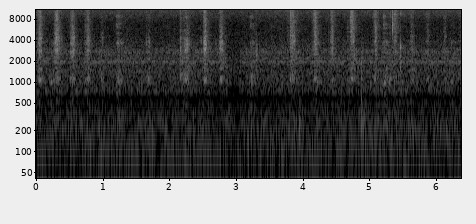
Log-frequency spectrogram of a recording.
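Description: Faint, scratchy ticks of a small round watercolor brush dabbing rough, dryish strokes onto paper, spaced irregularly, several a second.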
